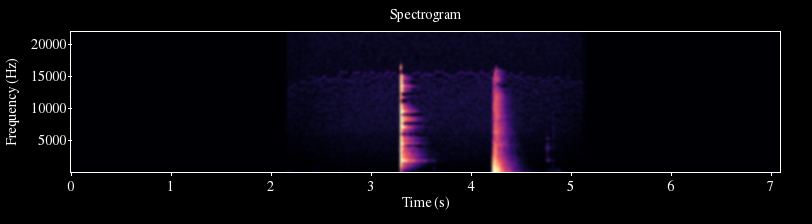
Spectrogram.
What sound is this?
tapping with beer 3
Tapping with two glasses of beers.
Czech, Panska, PanskaCZ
